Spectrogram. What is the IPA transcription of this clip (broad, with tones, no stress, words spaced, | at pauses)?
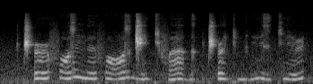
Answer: t͡ʃʼə˞˨˩˦fɔ˨˩˦zŋɘ˨˩˦ fɔː˨˩˦z d͡ʒe˩˧˩cfɐː˩˧˩ɡ | t͡ʃʼə˞˨˩˦cbʱiː˩˧˩z ci˨˩˦ɭ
